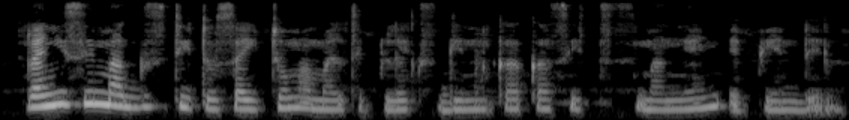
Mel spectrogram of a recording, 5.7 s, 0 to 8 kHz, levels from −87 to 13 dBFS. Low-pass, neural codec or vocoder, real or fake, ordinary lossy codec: 7.2 kHz; none; real; none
